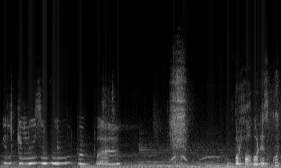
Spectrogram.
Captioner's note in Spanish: Sollozos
